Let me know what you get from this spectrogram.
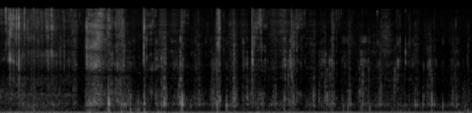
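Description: Close-up chewing of a bite of KFC Extra Crispy fried chicken drumstick, the crisp breading crunching and crackling in irregular bursts.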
